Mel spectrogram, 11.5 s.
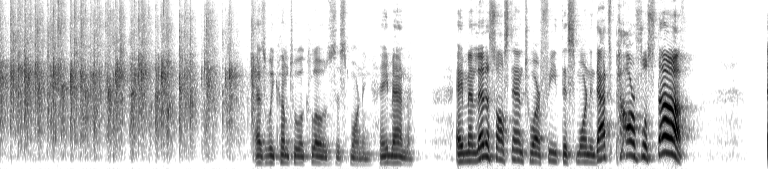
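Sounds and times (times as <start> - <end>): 
audience applause: 0.0 - 3.8
speech: 3.8 - 10.4.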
